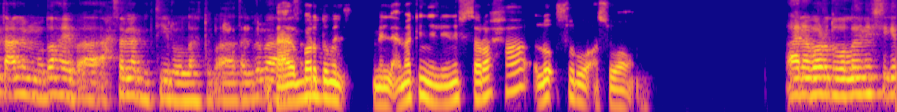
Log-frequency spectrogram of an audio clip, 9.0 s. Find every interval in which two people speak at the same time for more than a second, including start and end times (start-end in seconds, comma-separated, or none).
none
